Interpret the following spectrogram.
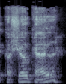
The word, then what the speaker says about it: Kosciuszko: Martin is a music producer known for his creative work under the Kosciuszko, and that's correctly pronounced.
